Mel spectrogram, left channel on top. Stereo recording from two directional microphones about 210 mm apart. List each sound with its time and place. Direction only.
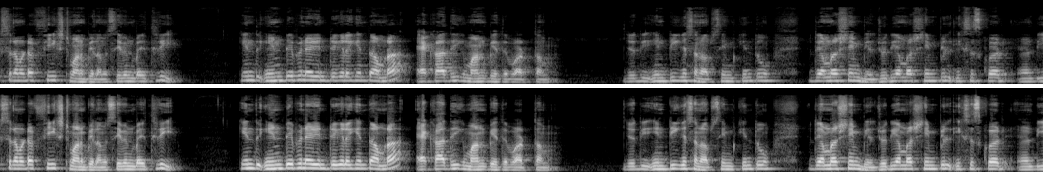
0.0 s speech: 40° right (ahead or behind)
